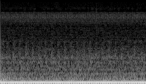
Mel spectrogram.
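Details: Warm Mazda 13B rotary with Racing Beat intake and FiTech EFI in an 80-year-old Willys Jeep, decel fuel enabled, idle around 1100 rpm; smooth, deep, steady hum with no misses, surging or ticks, normal warm idle.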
